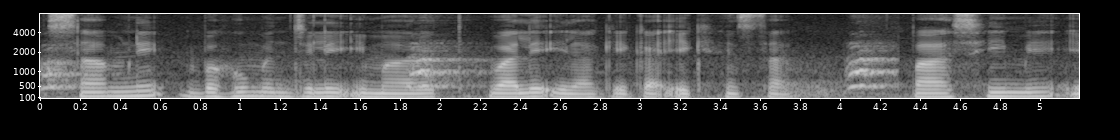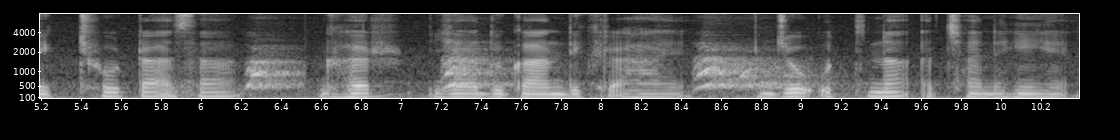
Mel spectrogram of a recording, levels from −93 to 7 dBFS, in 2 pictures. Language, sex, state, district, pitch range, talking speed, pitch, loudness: Hindi, male, Uttar Pradesh, Varanasi, 120-145 Hz, 155 wpm, 130 Hz, -19 LUFS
